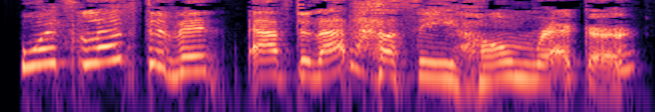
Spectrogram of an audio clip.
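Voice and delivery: high, loud, wounded wail; acted shrieky, aggrieved crying voice; tearful outburst. A narrator's reading. Weeping wronged woman lashes out.

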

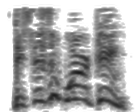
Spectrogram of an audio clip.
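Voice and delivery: high, strained shout to a companion. A narrator's reading. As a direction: call it out high over a battle. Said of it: "he shouted to Scion".

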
